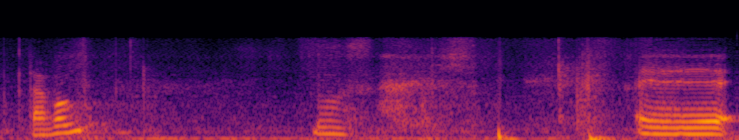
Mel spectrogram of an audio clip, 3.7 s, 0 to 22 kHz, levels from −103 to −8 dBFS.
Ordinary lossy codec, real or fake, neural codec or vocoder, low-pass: none; fake; codec, 16 kHz in and 24 kHz out, 1 kbps, XY-Tokenizer; 7.2 kHz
